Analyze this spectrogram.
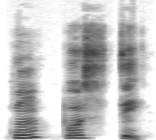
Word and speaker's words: composter: Dans le mot composter, le O et le M se prononcent on, composter.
